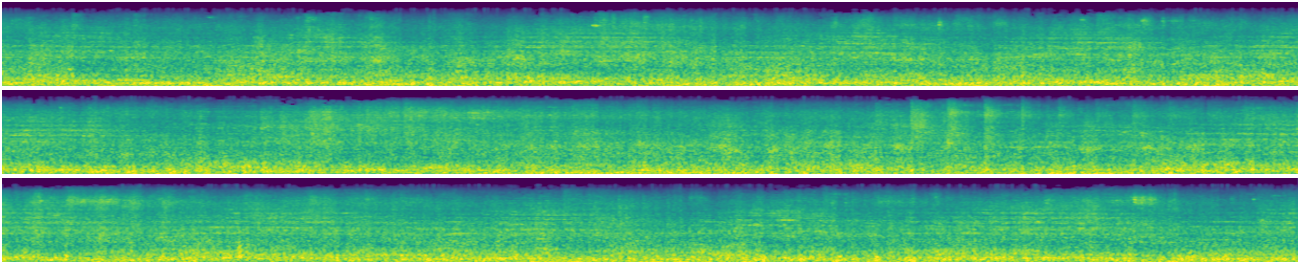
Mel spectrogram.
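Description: Double-stack intermodal container well cars of a freight train rolling past close by: a loud, steady rumble of steel wheels on rail with the clickety-clack of wheels going over rail joints.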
